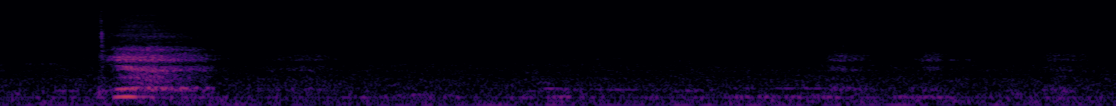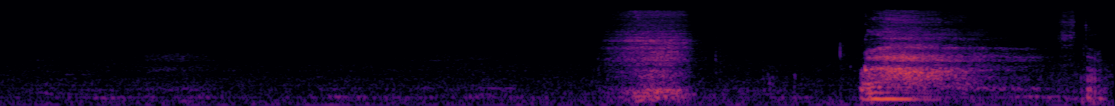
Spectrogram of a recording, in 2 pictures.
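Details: Quiet room with faint breathing, then two sharp explosive sneezes near the end from a girl; sneezing.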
